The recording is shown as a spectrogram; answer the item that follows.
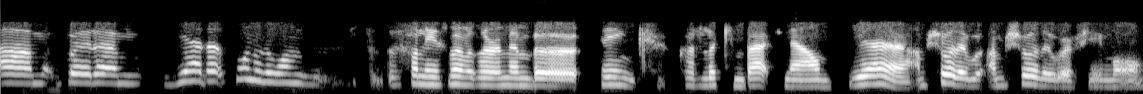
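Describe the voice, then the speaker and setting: With a British accent, a woman talks at a medium pitch. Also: lively intonation, moderate pace. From Britain. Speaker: actress. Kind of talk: casual interview. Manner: hesitant, lots of fillers.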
